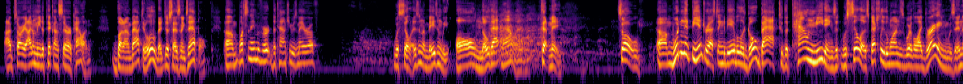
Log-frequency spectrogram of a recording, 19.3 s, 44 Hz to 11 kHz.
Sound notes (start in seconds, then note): 7.0 audience murmurs; 9.7 audience laughing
